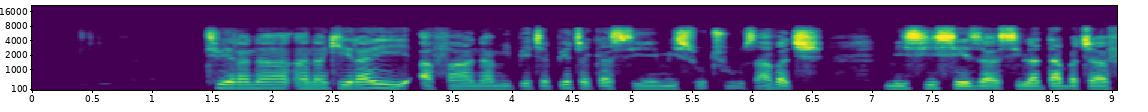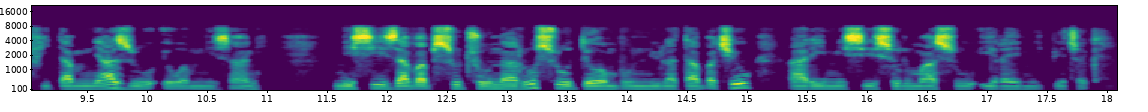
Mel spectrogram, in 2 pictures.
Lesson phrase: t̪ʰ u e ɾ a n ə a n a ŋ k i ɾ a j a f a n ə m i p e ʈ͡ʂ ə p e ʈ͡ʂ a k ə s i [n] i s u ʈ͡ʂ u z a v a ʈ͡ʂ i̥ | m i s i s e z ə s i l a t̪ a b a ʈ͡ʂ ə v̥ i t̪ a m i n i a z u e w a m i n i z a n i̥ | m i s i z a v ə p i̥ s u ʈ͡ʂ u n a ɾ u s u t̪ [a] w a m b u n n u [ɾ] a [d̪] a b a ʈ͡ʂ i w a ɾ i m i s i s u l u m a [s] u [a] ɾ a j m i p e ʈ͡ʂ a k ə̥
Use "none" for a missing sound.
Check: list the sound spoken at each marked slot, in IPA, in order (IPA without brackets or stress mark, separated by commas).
m, e, l, t̪, s, i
